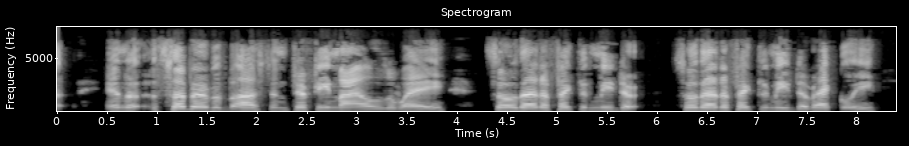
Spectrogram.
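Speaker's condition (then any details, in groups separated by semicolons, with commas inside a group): Cerebral palsy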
